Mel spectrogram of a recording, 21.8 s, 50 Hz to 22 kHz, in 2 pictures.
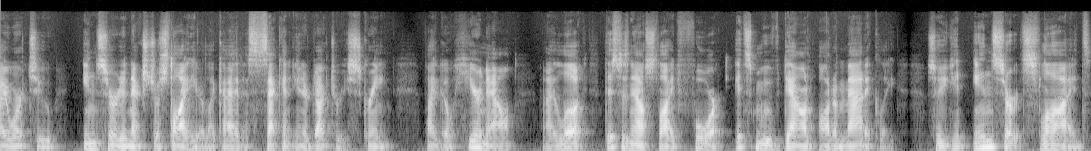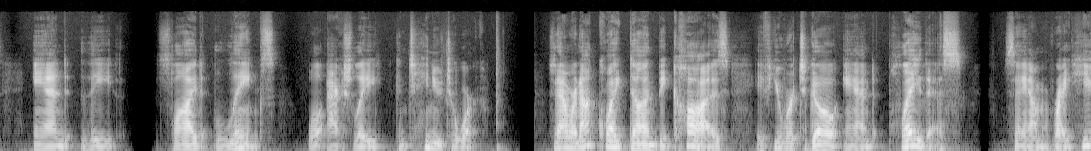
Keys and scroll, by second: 1.7 super+d, 8.1 Escape, 15.7 BackSpace.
